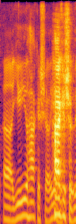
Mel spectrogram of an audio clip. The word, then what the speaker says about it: Yu Yu Hakusho: Yu Yu Hakusho. – Yu Yu Hakusho.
